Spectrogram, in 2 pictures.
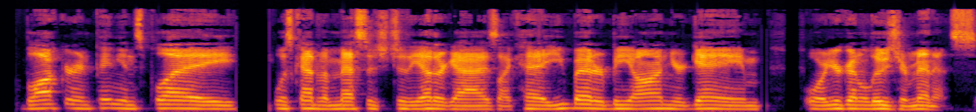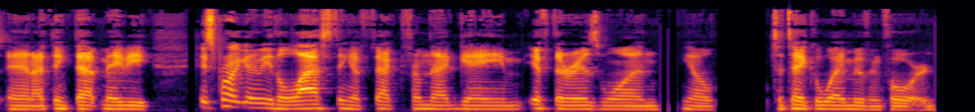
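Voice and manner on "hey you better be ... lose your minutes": ordinary delivery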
